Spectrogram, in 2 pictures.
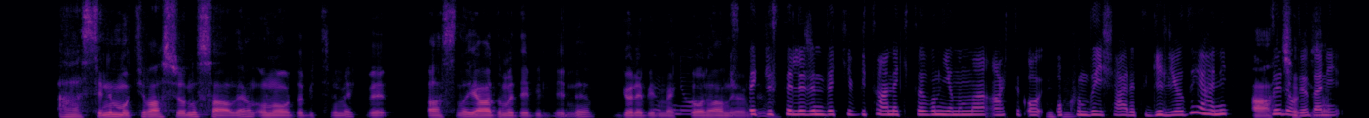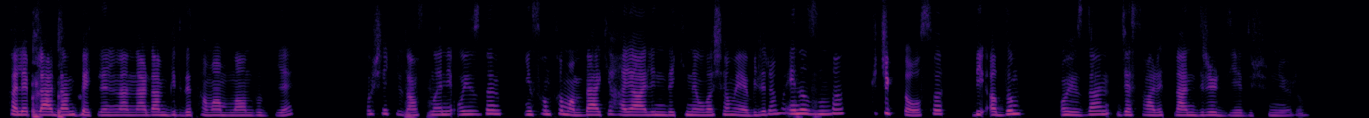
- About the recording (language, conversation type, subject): Turkish, podcast, İnsanları gönüllü çalışmalara katılmaya nasıl teşvik edersin?
- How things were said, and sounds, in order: chuckle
